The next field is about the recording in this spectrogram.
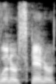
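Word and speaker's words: Lynyrd Skynyrd: Leonard Skinner, pronounced Leonard Skinner, $36.99.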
